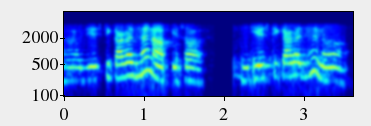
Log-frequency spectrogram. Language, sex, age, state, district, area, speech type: Hindi, female, 45-60, Bihar, Madhepura, rural, conversation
